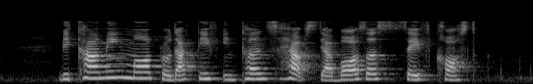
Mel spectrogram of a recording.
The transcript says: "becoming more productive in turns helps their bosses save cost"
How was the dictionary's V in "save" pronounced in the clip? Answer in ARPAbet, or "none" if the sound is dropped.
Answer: F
